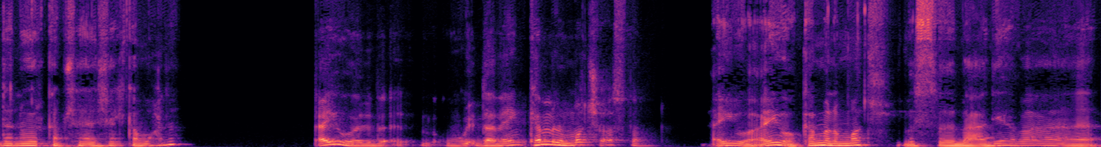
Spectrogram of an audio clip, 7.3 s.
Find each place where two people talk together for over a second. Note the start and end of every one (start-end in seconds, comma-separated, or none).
none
